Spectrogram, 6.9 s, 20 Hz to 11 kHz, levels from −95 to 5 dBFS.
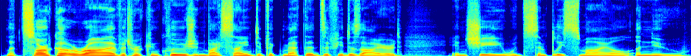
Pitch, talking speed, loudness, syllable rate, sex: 135 Hz, 155 wpm, -20 LUFS, 5.0 syllables/s, male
